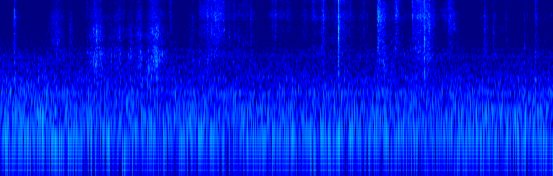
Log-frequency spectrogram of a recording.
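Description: Leafy greenery stems rustling and crackling in the hands as they are trimmed and stripped, in short irregular bits, over a steady low hum.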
